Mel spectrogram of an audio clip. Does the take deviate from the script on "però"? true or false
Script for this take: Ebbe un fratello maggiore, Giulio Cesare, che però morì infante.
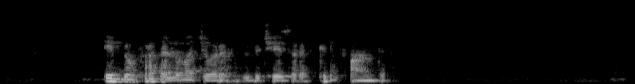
true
